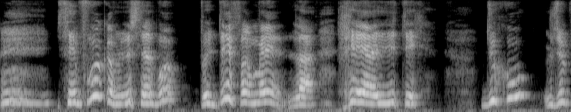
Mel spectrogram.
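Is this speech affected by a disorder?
Yes: ALS (Charcot's disease); progressive muscle atrophy throughout body, leading toward complete paralysis; voice very severely affected, gradually deteriorating, articulation problems, not a mental impairment.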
